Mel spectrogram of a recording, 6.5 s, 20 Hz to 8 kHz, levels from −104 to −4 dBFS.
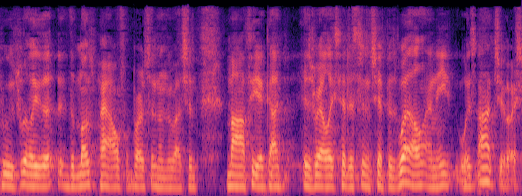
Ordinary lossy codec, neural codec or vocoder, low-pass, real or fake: AAC, 32 kbps; codec, 16 kHz, 4 kbps, FunCodec, trained on Chinese and English, 50 frames a second; 7.2 kHz; fake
